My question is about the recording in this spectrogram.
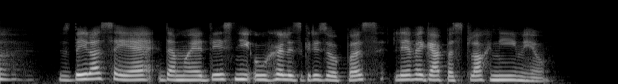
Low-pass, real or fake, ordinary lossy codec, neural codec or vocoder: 7.2 kHz; fake; AAC, 48 kbps; codec, 16 kHz, about 1 kbps, DyCAST, with the encoder's durations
